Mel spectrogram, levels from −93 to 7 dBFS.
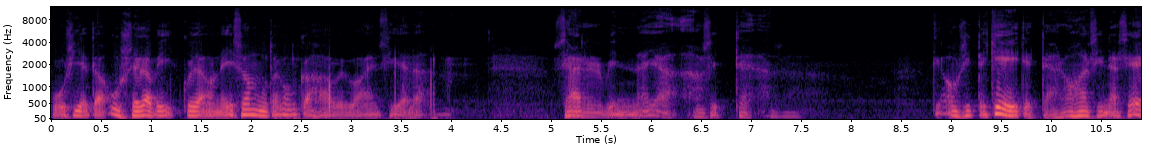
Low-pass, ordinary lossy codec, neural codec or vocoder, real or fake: none; none; none; real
